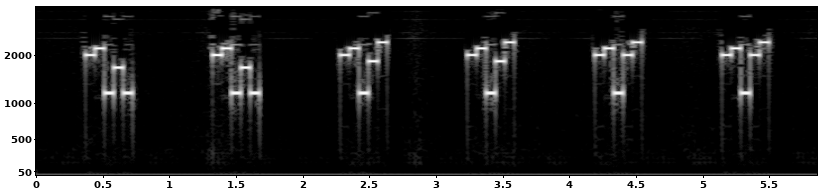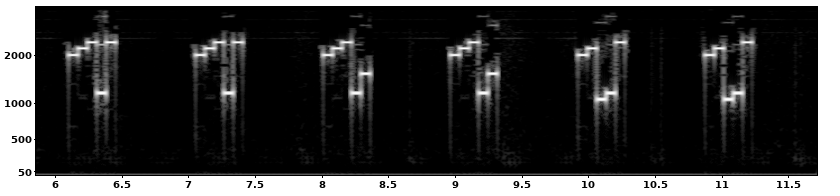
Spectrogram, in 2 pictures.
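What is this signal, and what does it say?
Five-tone selective call (ZVEI), heard as quick runs of five tones, tones of about 80 ms. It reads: 89262 89262 89270 89270 89280 89280 89020 89020 89025 89025 89120 89120
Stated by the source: ZVEI five-tone selective call received by SDR.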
